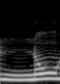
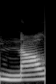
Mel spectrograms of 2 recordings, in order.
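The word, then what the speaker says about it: know: रख सकते हैं कि के और एन जब कंबाइन साथ में मिलकर आ जाते हैं तो के वहां पर एन से पहले जो के रहता है वो साइलेंट रहता है उसका उच्चारण नहीं किया जाता तो इसको आप नो पढ़ेंगे नाउ नहीं पढ़ेंगे अगर के एन ओ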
